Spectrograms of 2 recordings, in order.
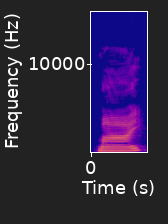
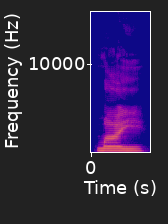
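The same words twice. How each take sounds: First: The word is said on a high tone. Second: The word is said on a level middle tone. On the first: It is a question word. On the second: It means mile.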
